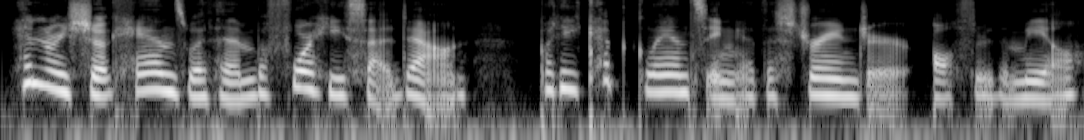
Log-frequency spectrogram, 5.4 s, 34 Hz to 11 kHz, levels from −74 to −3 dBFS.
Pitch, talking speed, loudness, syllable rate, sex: 230 Hz, 220 wpm, -19 LUFS, 5.1 syllables/s, female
